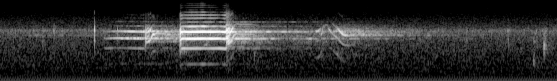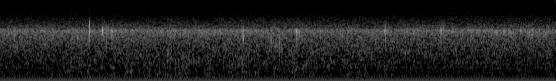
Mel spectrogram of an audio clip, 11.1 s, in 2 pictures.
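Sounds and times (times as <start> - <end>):
low steady hum: 0.0 - 11.1
killer whale calls: 1.1 - 4.0.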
